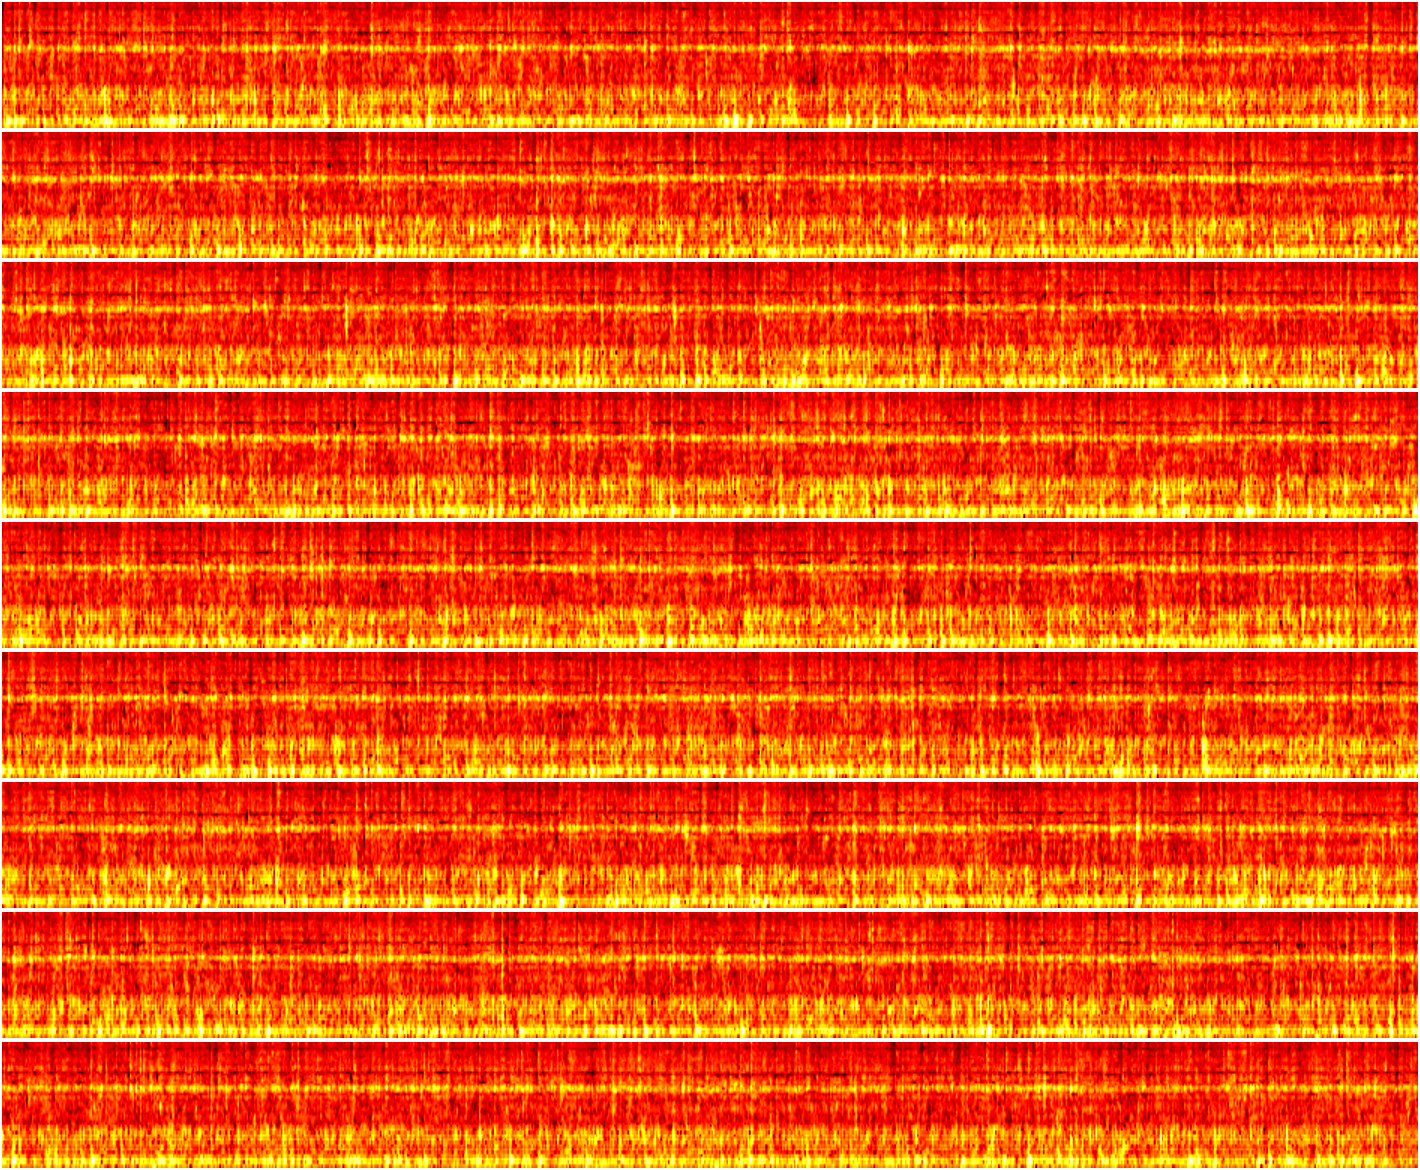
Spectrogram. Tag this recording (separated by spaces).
water-tank movie-sound field-recording water-spring pipe water ambient sound-effect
